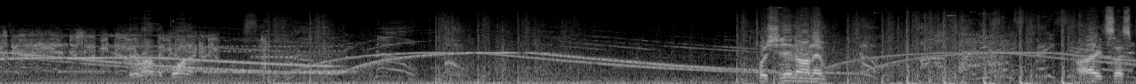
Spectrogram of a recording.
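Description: Police sirens wail, rising and falling, throughout.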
